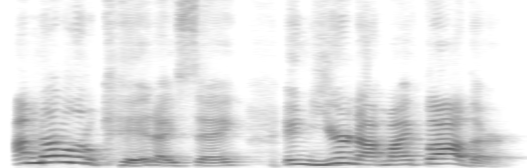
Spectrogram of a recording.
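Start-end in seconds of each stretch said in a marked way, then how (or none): 0.1-1.0 put-on high, loud childish yell; angry shout. A narrator's reading. Kids quarrel. 1.8-3.2 higher, louder furious yell. A narrator's reading. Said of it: "I yell those last words".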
